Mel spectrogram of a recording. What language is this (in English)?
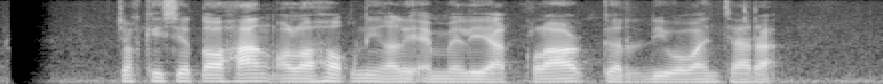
Sundanese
